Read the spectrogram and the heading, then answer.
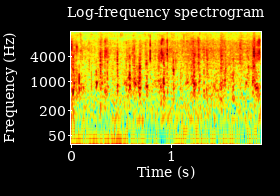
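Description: Faint, steady clip-clop of a horse's hooves walking at an even pace, the soft knocks coming quickly one after another with no voices.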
